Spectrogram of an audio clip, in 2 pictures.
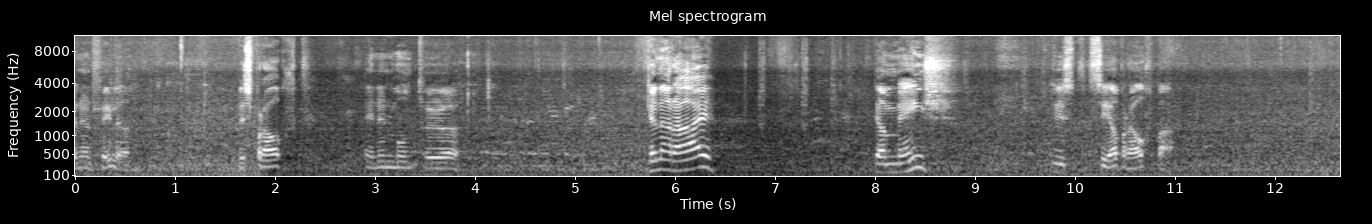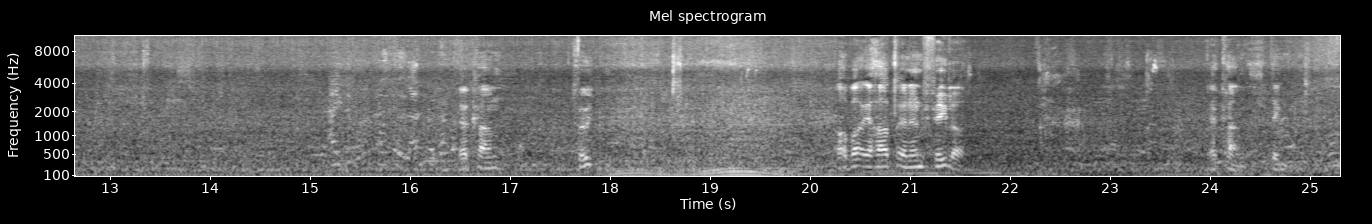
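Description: An elderly man talks calmly outdoors.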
